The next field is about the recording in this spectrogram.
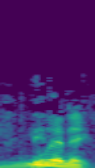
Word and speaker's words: Linux: Hello, this is Linus Torvalds, and I pronounce Linux as Linux.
